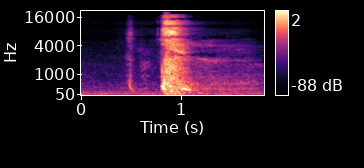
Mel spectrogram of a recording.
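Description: A short intake of breath followed by one loud, explosive sneeze.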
